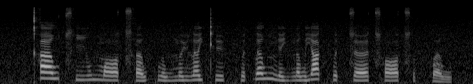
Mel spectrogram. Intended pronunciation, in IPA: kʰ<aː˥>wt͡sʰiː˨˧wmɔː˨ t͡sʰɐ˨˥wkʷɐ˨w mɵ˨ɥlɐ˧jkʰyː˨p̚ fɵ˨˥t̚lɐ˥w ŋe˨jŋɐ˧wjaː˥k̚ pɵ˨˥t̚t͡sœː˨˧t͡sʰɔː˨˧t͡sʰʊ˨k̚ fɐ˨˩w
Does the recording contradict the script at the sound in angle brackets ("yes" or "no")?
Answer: no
